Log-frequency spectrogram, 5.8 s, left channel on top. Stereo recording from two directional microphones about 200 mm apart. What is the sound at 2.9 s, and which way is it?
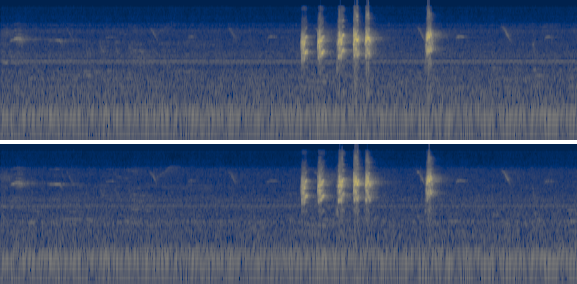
Bird, 25° left (ahead or behind).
